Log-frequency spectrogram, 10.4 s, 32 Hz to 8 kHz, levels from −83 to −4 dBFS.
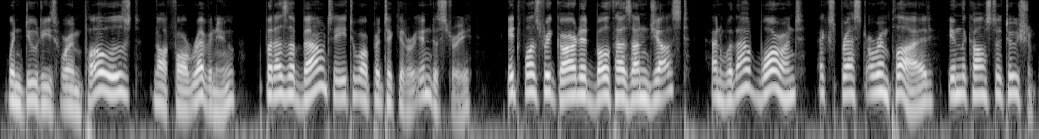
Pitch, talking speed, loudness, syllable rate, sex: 160 Hz, 175 wpm, -19 LUFS, 5.8 syllables/s, male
